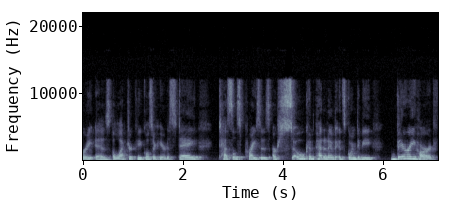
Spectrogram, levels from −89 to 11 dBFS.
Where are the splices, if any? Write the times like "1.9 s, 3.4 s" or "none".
none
